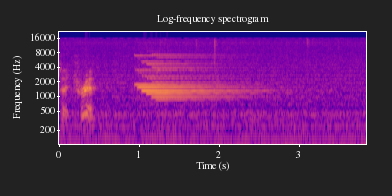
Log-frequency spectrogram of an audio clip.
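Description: A bright electronic chime rings out and slowly fades.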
